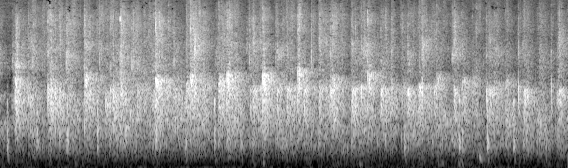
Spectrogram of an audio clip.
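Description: A crowd claps steadily for several seconds, a dense, continuous patter of many hands at an even loudness with no voices over it, a last round of applause for a guest at the end of a question session in front of a camera.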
